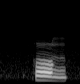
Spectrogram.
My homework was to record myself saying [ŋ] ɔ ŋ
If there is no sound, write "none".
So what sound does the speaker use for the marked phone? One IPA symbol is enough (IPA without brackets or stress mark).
k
